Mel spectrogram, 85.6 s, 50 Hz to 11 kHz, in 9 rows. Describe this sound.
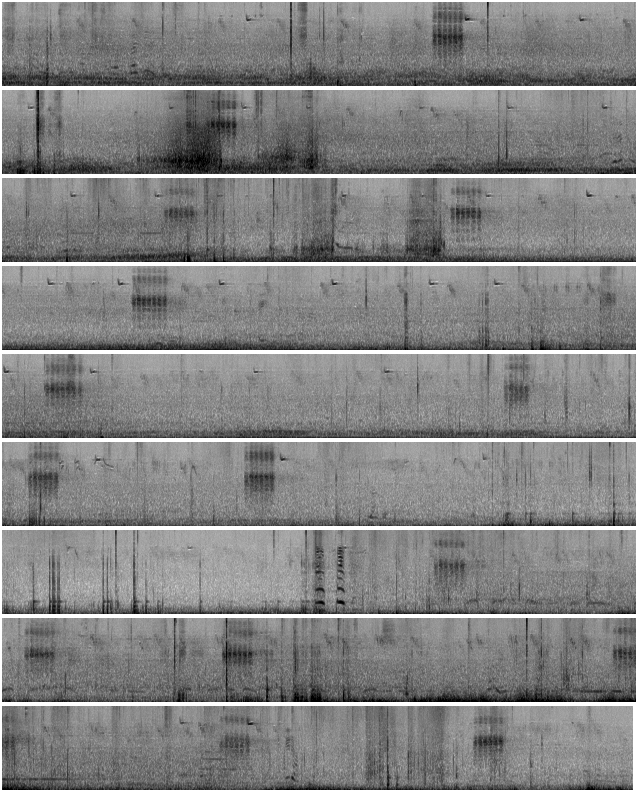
collab-20220426 RondaGuineueta Forest Birds Wind Humans
Urban Ambience Recording in collab with La Guineueta High School, Barcelona, April-May 2022. Using a Zoom H-1 Recorder.
Birds, Humans, Forest, Wind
